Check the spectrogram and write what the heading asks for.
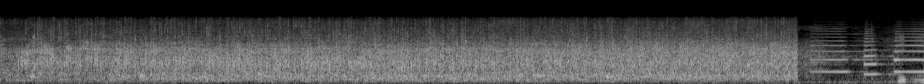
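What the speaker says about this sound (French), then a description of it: "Vous pouvez applaudir cet officier." Loud, dense applause from a large audience at an official ceremony honouring an officer, a sustained roar of clapping for about eight seconds that then cuts off abruptly into brief tonal sounds.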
